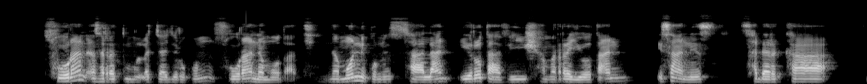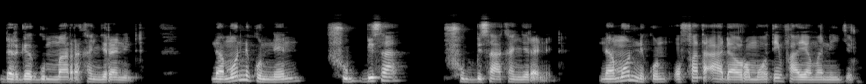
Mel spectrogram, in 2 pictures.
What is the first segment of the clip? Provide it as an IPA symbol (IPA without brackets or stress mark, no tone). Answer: s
